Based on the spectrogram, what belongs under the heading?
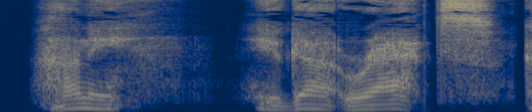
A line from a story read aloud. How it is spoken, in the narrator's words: Collie said under her breath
